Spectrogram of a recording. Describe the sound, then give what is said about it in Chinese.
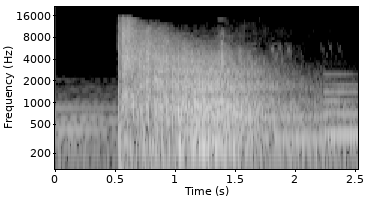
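A sudden crack of distant hunting-rifle fire, coming from the sky near a lake, breaks a faint steady hum, then rolls on as a loud, broad rumble that slowly fades. No one speaks. “就在这时，远处空中传来一阵猎枪声。”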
